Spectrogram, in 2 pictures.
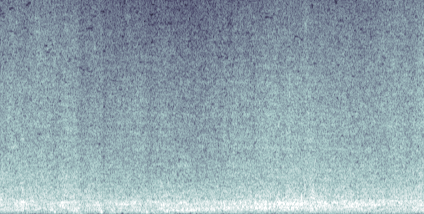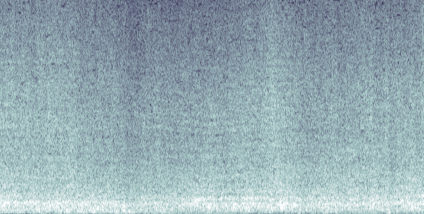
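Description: Steady rush of wind and waves on open sea water, with wind buffeting the microphone.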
